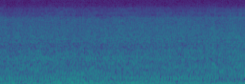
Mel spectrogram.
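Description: A steady low rumble with a faint hum, even throughout.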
